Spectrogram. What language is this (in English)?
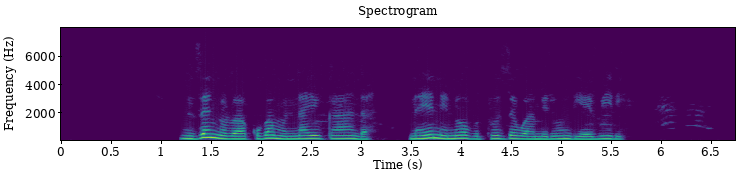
Ganda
